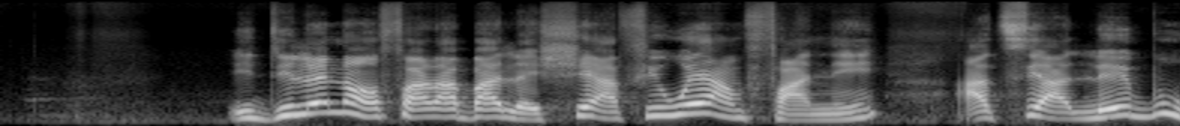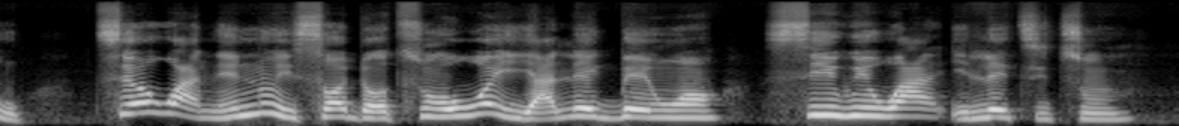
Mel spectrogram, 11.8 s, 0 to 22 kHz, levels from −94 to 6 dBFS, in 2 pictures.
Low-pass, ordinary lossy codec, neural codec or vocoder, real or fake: none; none; autoencoder, 48 kHz, 128 numbers a frame, DAC-VAE, trained on Japanese speech; fake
